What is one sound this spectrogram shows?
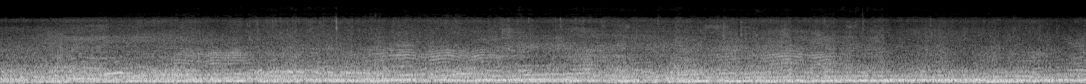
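Many racing car engines roar and rev loudly close by, outdoors.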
